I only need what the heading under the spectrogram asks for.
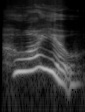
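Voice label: who are you, english female; XBOX; civ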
